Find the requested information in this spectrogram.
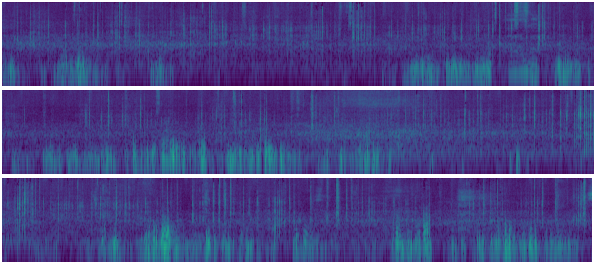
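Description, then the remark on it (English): Outdoor wind blows steadily, with low buffeting rumbles rising and falling in gusts, alongside irregular crunching footsteps on gravel and scattered crackles; no one speaks. “It's quite windy as well.”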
